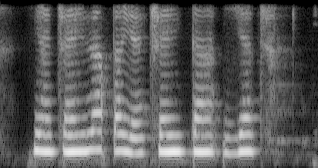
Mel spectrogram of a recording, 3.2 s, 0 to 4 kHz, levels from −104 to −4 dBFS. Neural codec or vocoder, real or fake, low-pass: codec, 24 kHz, 0.9 kbps, WavTokenizer, medium music audio release; fake; 3.6 kHz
